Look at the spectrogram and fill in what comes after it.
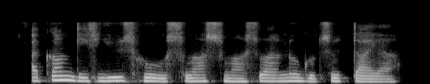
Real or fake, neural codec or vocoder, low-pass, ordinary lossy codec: fake; codec, 16 kHz, 1.1 kbps, Voila-Tokenizer; none; none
